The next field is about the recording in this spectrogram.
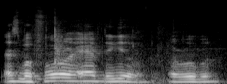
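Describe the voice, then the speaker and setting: A man's voice: medium pitch, steady tone, moderate pace, dark tone. A man, chatting casually in slangy, informal speech as a podcast host. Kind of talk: casual chat interview. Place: home kitchen, indoors. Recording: clear sizzling kitchen noise behind. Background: frying and sizzling food.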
